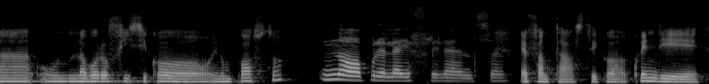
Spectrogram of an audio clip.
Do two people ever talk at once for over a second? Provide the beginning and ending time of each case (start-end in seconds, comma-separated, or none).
none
